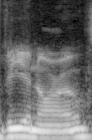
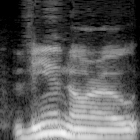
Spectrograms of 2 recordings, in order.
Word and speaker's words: Vinero: So yeah, Vinero, we pronounce it Vinero. Sorry, I butchered that. That's okay. We discussed this before. Some of these are, you know, more branding and marketing type names, but we do pronounce it as Vinero.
